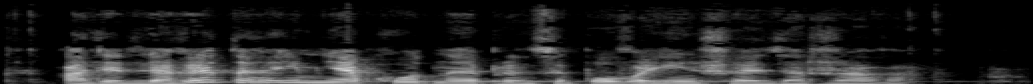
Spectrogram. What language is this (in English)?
Belarusian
